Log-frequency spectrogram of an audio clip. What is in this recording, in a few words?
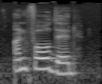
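"unfolded", US English; pronunciations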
